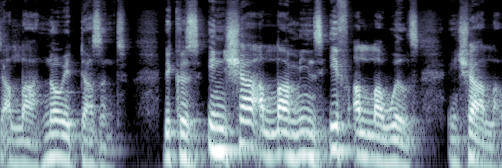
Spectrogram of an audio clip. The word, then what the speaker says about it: insha'Allah: No one says inshi Allah. They say insha'Allah.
